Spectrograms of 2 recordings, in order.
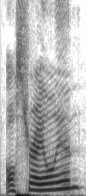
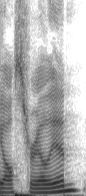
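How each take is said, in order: First: Australian said higher with an Australian twang; Australian, rising, in an exaggerated Australian accent; mock Australian accent. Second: Said in the usual way. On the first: Shown as a demonstration. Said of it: "Australian accent". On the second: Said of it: "whenever you say Australian".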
